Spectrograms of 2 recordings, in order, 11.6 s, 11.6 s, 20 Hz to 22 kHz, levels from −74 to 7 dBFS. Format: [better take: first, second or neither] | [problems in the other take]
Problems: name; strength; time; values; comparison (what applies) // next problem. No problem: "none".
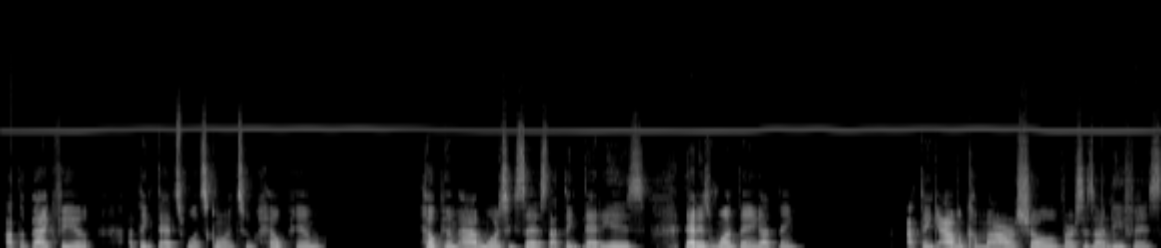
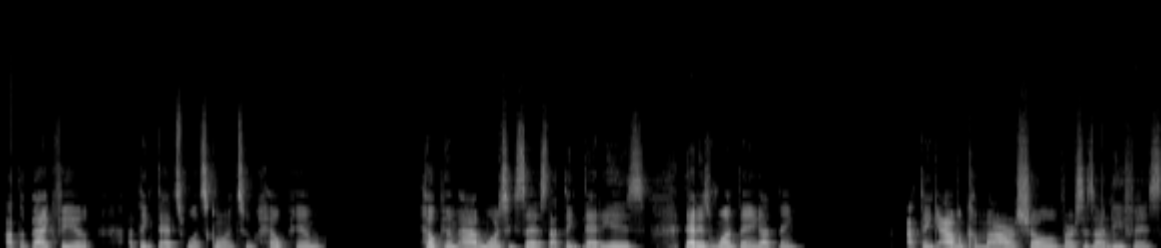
second | high-pitched whine; faint; throughout; 10.5 kHz, 25 dB below the speech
